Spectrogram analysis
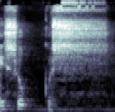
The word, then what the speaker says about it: sucus: Kemudian rangkaian huruf C dengan C akan dibaca menjadi huruf K, K-nya menjadi 2 jika huruf tersebut bertemu dengan A, O, dan U. Contoh, tulisannya adalah sucus, maka dibacanya menjadi sukus.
